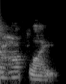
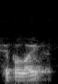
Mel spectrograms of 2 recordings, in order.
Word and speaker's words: Hippolyte: in oakland california um my last name is pronounced hippolyte i apologize mr hippolyte mangled quite frequently um so let me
